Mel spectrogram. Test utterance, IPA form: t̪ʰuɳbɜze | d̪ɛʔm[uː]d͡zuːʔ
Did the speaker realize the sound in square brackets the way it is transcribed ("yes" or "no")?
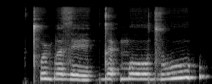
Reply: no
